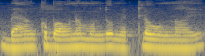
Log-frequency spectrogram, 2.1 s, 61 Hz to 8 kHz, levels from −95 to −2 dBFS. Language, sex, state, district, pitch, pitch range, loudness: Telugu, male, Telangana, Hyderabad, 135 Hz, 125-140 Hz, -15 LUFS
